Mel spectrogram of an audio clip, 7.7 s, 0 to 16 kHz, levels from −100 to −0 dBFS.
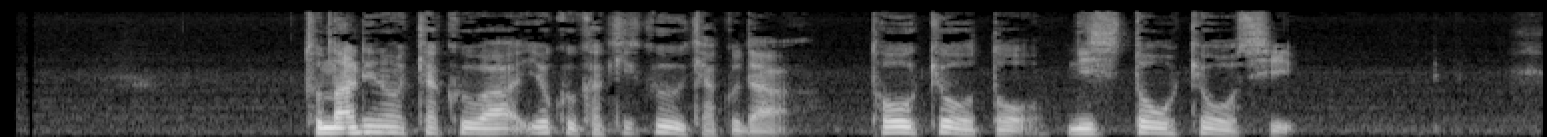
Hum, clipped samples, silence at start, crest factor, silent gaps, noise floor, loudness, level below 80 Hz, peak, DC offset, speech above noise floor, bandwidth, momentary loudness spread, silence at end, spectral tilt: none; under 0.1%; 1.5 s; 22 dB; none; -64 dBFS; -24 LUFS; -64 dBFS; -4 dBFS; under 0.1%; 40 dB; 11.5 kHz; 13 LU; 1.3 s; -5.5 dB/octave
